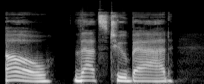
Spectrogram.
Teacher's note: Oh, that's too bad. With soft, low tone.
